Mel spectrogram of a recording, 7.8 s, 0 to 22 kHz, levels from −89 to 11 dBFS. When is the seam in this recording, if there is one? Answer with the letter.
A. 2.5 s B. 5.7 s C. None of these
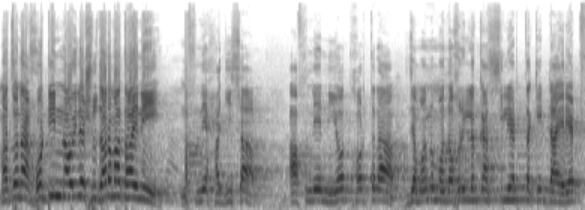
A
